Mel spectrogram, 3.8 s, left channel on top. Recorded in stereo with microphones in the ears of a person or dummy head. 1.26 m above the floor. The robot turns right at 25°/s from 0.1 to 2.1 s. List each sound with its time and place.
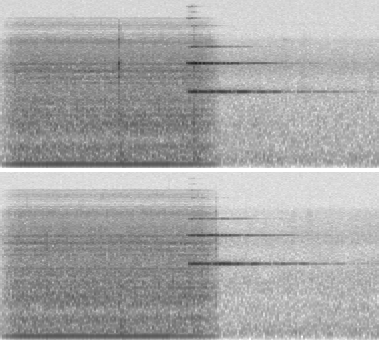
1.9 s a violin: 30° left (ahead or behind), 2.5 m; by 2.1 s 35° left (ahead or behind), 2.5 m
